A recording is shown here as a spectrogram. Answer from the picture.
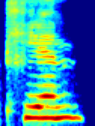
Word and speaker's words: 天: Tian pakai th. 所以同学们很抱歉, sorry banget ya. Kadang-kadang saya agak ketat pronunciation kurang h, saya minta ulang supaya teman-teman benar-benar pronunciation-nya pas dan benar. Karena kalau beda pronunciation, beda arti.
